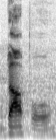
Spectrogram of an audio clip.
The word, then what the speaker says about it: Doppel: Which is funny because some people will mispronounce it without catching the whole Doppel like dopel or something or That's it.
